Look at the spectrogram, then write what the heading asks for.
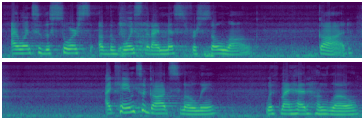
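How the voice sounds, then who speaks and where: A woman's voice: mid-range voice, a little mellow. A young woman giving an earnest personal testimony speech to a church congregation, telling her story with light laughs. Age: young adult. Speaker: student speaker addressing a church congregation. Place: church hall. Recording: long church reverb, faint noise.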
